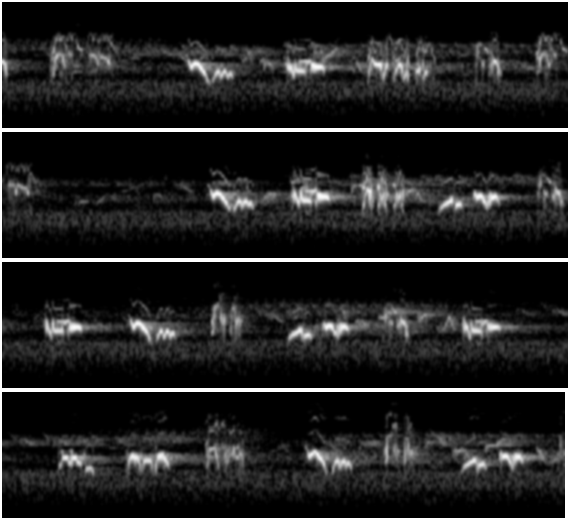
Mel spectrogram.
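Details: American robin, eastern North America, in a long continuous song: warbling whistled phrases, some slurred downward, and wheezy high notes, repeated many times over about fifteen seconds with one short pause.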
